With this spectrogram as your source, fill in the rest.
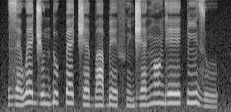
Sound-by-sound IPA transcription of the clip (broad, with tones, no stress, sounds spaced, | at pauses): z ɛ˨ w ɛ˦ d͡ʒ u˧ n ɗ u˧ k͡p ɛ˧ t͡ʃ ɛ˨ b a˨ ɓ e˨ f ĩ˨ d͡ʒ ɛ˧ ŋ ɔ̃˦ ɡ eː˦ k͡p ĩ˦ z u˨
